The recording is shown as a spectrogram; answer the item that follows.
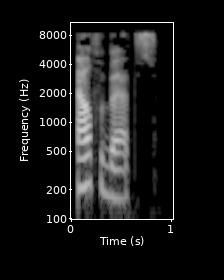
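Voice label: "alphabets", British English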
